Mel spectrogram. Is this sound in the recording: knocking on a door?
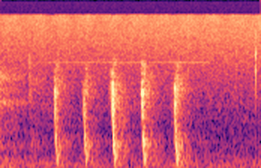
yes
